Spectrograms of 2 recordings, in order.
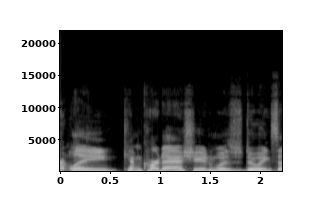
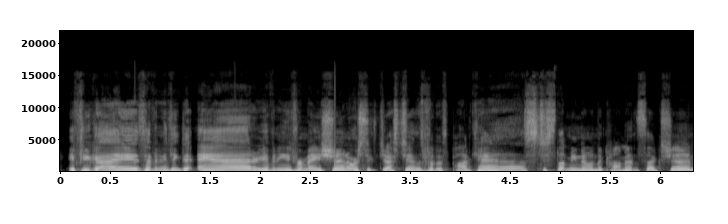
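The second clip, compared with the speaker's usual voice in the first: high, fast, breathy-free imitation of the host; mock podcaster voice; 6 semitones higher, faster than usual. Host reading her sign-off, mock high and fast. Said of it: "she'll say".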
